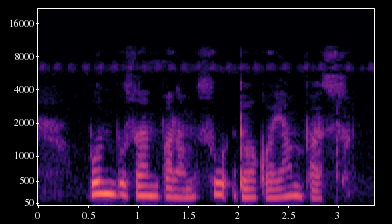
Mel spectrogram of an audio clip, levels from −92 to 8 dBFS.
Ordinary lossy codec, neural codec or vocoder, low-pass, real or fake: AAC, 64 kbps; vocoder, 22.05 kHz, 80 mel bands, Vocos; 9.9 kHz; fake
